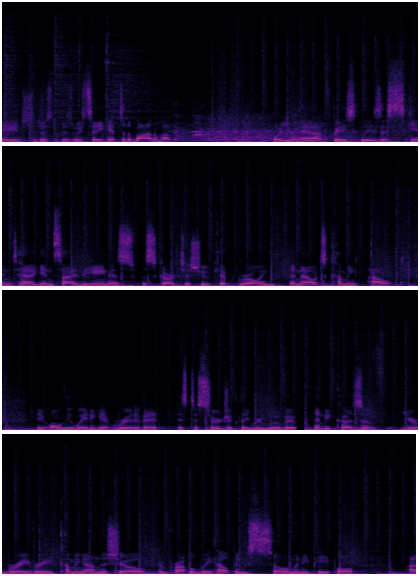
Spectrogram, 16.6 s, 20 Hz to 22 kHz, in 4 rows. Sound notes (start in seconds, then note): 1.4 audience laughs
